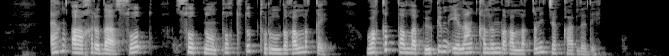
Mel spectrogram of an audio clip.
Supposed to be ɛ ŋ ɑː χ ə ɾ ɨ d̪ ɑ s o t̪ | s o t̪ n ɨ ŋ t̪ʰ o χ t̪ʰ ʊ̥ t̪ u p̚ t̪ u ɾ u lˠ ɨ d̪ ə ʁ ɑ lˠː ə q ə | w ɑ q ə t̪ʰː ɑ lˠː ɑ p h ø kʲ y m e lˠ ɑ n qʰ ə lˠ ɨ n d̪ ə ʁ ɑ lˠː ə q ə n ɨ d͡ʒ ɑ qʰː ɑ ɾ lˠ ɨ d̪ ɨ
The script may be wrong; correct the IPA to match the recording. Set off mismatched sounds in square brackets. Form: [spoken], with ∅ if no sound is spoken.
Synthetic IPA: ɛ ŋ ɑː χ ə ɾ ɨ d̪ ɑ s o t̪ | s o t̪ n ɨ ŋ t̪ʰ o χ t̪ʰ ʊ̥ t̪ u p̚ [t̪ʰ] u ɾ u lˠ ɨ d̪ ə ʁ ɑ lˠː ə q ə | w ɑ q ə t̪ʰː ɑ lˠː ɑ p h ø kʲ y m e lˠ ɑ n qʰ ə lˠ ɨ n d̪ ə ʁ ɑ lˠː ə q ə n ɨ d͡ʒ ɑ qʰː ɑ ɾ lˠ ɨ d̪ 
